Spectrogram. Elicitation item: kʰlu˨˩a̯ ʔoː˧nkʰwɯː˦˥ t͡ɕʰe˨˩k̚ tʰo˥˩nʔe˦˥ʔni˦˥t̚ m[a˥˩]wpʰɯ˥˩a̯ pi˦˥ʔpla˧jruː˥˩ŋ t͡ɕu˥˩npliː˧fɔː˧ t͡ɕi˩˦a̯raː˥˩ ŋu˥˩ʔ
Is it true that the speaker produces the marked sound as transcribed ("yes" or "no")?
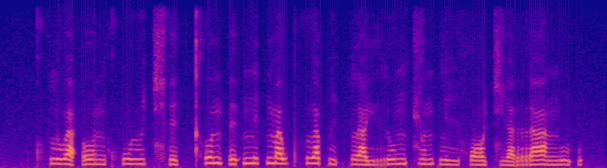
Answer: yes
